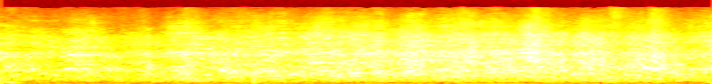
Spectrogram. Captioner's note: laughter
